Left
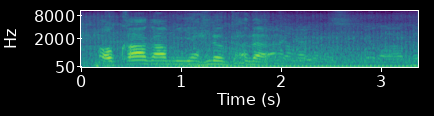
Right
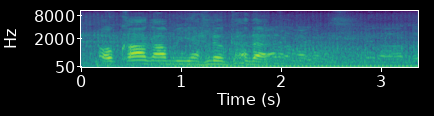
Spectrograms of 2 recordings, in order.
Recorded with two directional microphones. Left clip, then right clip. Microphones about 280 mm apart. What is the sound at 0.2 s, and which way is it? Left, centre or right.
Speech, centre.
